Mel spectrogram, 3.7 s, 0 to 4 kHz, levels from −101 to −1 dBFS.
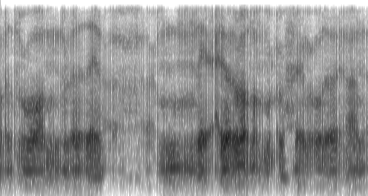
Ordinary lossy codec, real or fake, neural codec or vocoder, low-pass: none; fake; autoencoder, 44.1 kHz, a latent of 192 numbers a frame, MeloTTS; 3.6 kHz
